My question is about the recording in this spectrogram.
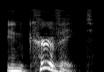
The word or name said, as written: incurvate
